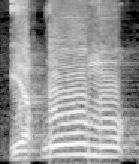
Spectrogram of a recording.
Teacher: یقوم قاف کو اوپر پڑھیں گے، قاف حروف مستعلیہ میں سے ہے، حروف مستعلیہ 7 ہیں جن کا مجموعہ خصہ ضغط نقص ہے جو ہمیشہ ہر حال میں پر پڑے جاتے ہیں۔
